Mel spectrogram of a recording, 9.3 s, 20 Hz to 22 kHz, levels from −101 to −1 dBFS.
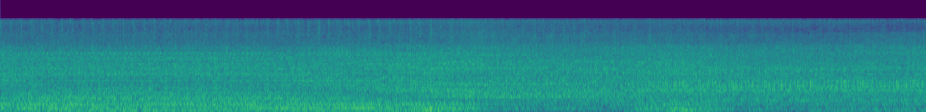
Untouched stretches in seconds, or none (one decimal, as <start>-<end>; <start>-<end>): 0.0-9.3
